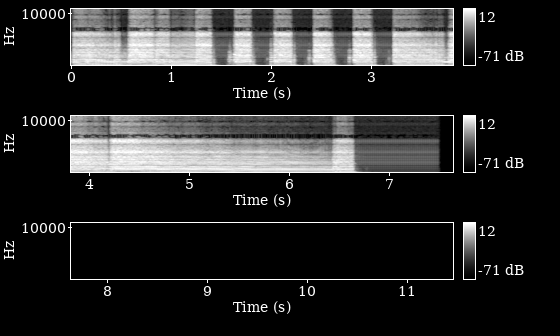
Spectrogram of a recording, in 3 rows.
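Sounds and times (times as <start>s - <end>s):
crunch channel of three-channel valve guitar amplifier with EF86 pentode and EL84 power saturation: 0.0s - 7.5s.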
